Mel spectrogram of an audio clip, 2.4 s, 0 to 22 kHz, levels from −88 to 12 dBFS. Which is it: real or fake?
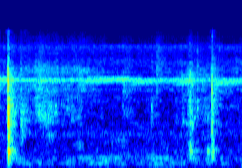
fake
